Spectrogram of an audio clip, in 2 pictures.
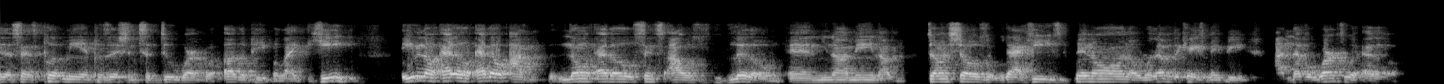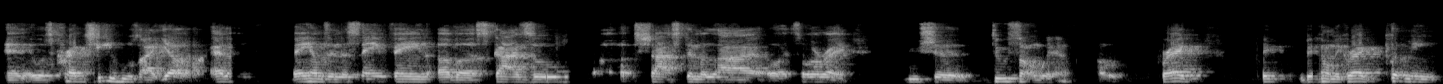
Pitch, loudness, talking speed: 130 Hz, -20 LUFS, 185 wpm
